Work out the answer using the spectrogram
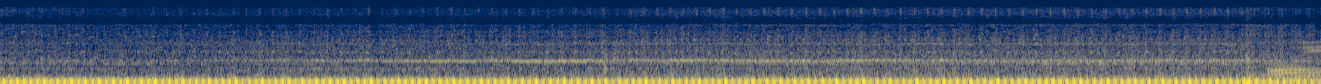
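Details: Suzuki Samurai with a Holley Sniper EFI conversion, wiring and setup corrected and reset to factory, computer not yet relearned: idle pulses unevenly, three to four beats a second, with a heavy loping low rumble; running rough, cause suspected, not confirmed.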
